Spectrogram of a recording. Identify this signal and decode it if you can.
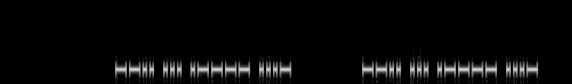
Morse code, heard as a keyed tone, about 34 wpm, 700 Hz. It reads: ZS1V ZS1V
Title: DXCC-100 Call Signs - 4 Characters - Repeated 3x - 35wpm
